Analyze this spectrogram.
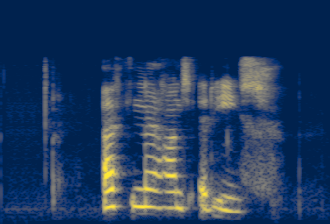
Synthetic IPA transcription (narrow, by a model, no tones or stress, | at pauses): ɛpnɪɦansɛɾiːs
